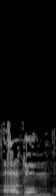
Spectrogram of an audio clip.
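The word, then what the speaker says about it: Adom (אדום): Edom, den Namen Edom finden wir auch heute noch in Israel in der hebräischen Sprache, aber er wird Adom ausgesprochen und das israelische Rote Kreuz nennt sich Magen David Adom, also der rote Schild Davids.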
